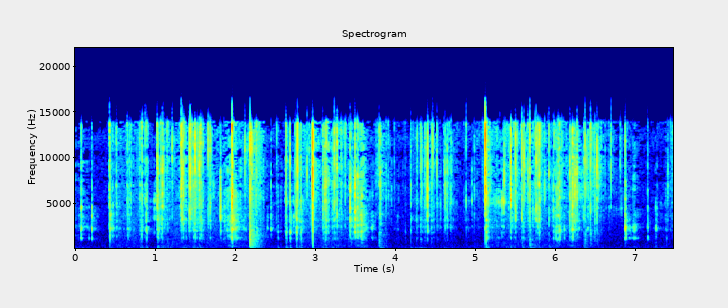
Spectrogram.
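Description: A box-cutter blade scrapes thin shavings off the flat face of a solid oval soap bar held in the hand, its skin marbled red and blue over a cream-colored core. The clip is full of crisp, bright, dry scraping and crackling strokes in quick irregular bursts, with almost no low end and short pauses between passes.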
